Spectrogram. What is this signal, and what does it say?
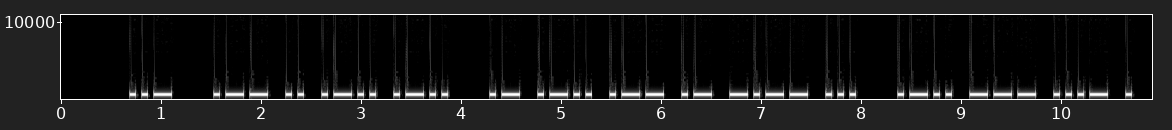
Morse code, heard as a keyed tone, about 20 wpm, 700 Hz. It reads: U WILL ALWAYS LOVE
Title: Sentences from Top 400 Words and Abbreviations 20wpm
